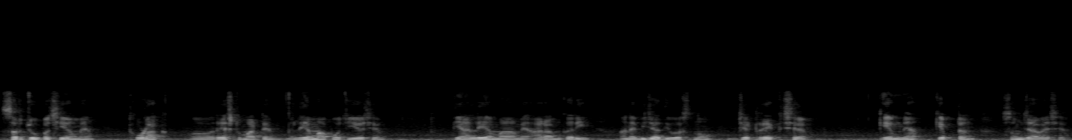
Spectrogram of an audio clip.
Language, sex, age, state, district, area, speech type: Gujarati, male, 30-45, Gujarat, Rajkot, urban, spontaneous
